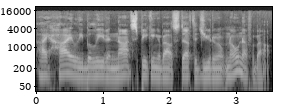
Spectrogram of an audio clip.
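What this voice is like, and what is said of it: Hoarse, strained voice. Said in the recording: “I'm losing my voice because there's something in my throat”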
